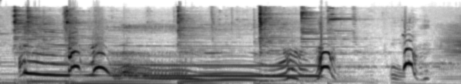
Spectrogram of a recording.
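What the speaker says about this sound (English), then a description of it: "Griff, let's howl it up." A dog howls in long rising and falling wails, close and loud, with a couple of shorter yips and whimpers toward the end.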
